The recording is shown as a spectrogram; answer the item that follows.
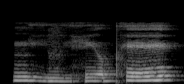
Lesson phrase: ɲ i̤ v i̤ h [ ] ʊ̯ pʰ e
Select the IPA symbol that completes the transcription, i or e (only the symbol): i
